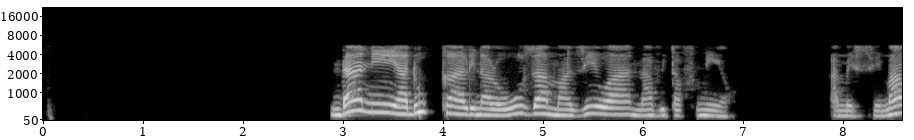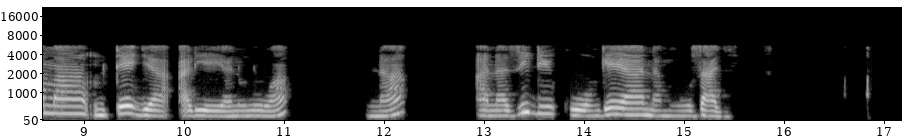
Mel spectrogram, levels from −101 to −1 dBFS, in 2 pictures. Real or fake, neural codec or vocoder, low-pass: real; none; 5.4 kHz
